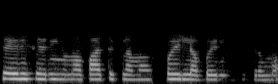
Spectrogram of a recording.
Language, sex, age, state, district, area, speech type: Tamil, female, 30-45, Tamil Nadu, Ariyalur, rural, conversation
